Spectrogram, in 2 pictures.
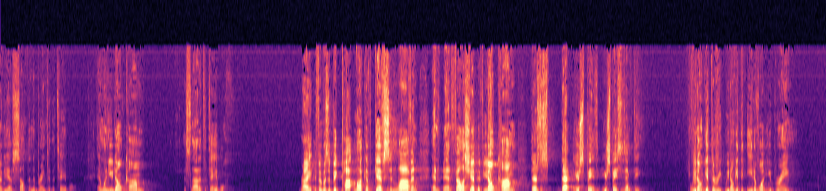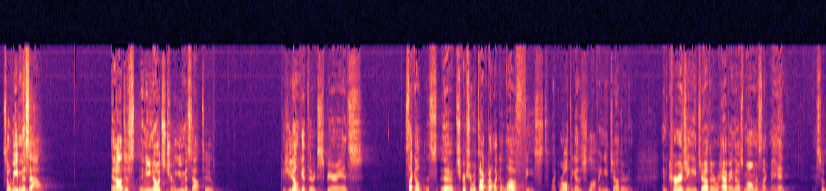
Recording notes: Recorded at The Calling Community Church located in Platte City, Missouri. Services are held in the Platte County High School auditorium at 10:30 a.m.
